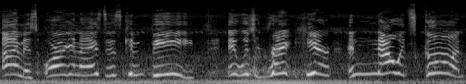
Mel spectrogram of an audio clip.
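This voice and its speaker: A woman's voice: very high voice, a little slow, distant mic, very noisy, voice pushed up. A woman voicing a fussy, boastful neat-freak boy from a storybook, emphatic and self-righteous. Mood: panicked, indignant.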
